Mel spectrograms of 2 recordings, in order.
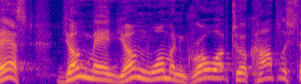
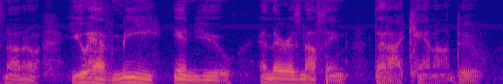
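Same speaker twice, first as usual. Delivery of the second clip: deep, hushed, very quiet whisper; 12 semitones lower, 16 dB quieter than usual. Speaker voices the Heavenly Father speaking in our ear: soft whisper. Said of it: "he whispers in our ear and he says".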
